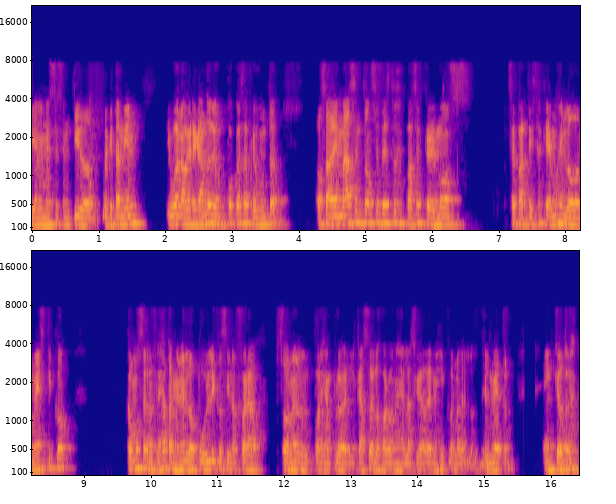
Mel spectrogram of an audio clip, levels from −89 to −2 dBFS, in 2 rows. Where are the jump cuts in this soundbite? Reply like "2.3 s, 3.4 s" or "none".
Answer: none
